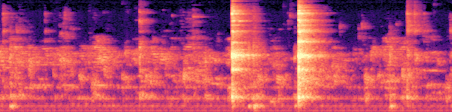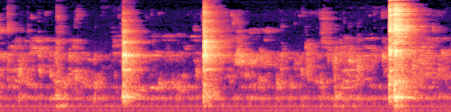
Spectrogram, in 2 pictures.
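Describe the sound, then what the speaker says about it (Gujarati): Cooked vegetables for a shaak being mashed in a pan, with soft, fairly quiet clinks and knocks of the utensil against the metal. The strikes come in irregular repeated bursts over a low background. "જો આ રીતે પ્રોપર મેશ કરી દેવાનું"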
